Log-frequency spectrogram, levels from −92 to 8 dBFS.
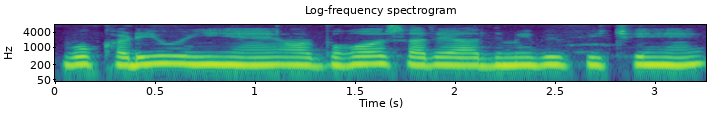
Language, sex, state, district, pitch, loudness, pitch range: Hindi, female, Chandigarh, Chandigarh, 200 Hz, -11 LUFS, 195-210 Hz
